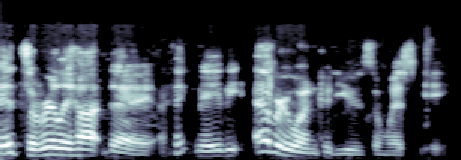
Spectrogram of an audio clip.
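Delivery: loud, animated voice, calling out to fill the room. After warning that trouble might be heading your way, speak up loudly for everyone. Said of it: "And then loudly".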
